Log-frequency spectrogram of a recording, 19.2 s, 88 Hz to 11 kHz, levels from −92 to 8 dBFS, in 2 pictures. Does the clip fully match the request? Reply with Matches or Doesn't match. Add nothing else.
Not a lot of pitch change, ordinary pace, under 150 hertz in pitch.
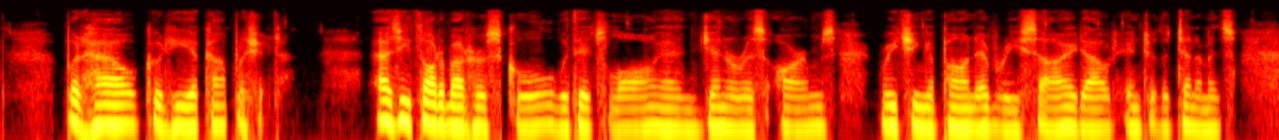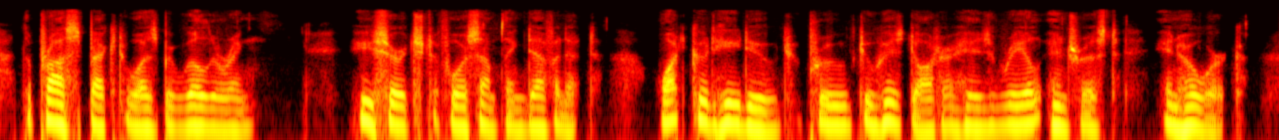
Matches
